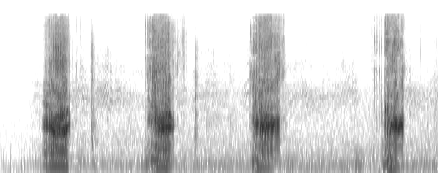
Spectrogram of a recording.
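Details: A Hawaiian monk seal pup, recorded close up, gives four short, hoarse, bleating calls, about one every second and a half, with soft breathing between them and sooty terns calling faintly in the distance.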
